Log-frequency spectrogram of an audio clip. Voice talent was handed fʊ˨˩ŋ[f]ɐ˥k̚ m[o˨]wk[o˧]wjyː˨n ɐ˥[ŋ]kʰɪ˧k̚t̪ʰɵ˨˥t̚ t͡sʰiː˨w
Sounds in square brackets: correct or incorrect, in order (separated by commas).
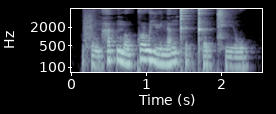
incorrect, correct, incorrect, correct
